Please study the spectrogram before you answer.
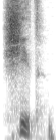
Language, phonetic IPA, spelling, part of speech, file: Russian, [ɕːit], щит, noun / interjection, Ru-щит.ogg
- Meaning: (noun) 1. shield 2. panel, board (mounting tools, machinery, images, etc.) 3. sluice-gate 4. carapax or plastron (dorsal or ventral half of a tortoise's or turtle's shell) 5. escutcheon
